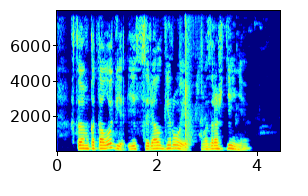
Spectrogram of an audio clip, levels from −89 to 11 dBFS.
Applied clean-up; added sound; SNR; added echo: classical method Wiener filter.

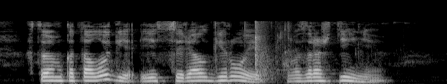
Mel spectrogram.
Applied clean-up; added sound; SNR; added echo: none; Bathtub (filling or washing) / Water / Splash, splatter; 16 dB; none.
